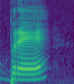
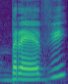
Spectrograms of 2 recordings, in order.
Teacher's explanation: O ves, breves, a palavra breve é uma palavra de 2 sílabas, mas a mais forte é o bre. Ela é uma paroxítona.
